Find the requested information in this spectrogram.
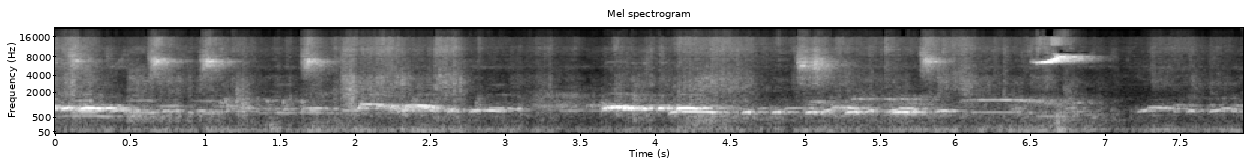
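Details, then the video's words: Perkutut, the zebra dove, heard on a Sunday morning: series of soft rolling coos, each phrase a quick stutter of notes followed by a sustained tone, with brief high tweets from other birds. "PANTAU KUTUT BUNYI"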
